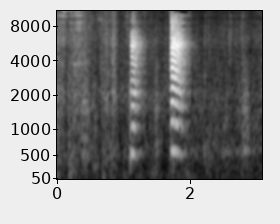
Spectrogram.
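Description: A squeaky toy squeaks a few times.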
